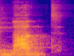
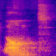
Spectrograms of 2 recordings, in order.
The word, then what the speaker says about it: Nantes: The sheer fact that when you pronounce the city Nantes, is you don't say Nantes, you say Nantes.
